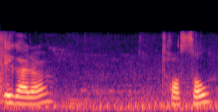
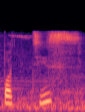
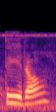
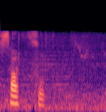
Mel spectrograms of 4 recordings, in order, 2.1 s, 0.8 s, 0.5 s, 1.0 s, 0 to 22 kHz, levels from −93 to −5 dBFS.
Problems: none marked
